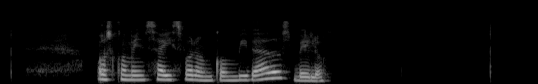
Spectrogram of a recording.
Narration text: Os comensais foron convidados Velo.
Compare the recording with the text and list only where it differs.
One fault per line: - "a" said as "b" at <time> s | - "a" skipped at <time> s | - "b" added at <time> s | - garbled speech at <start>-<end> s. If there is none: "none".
none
